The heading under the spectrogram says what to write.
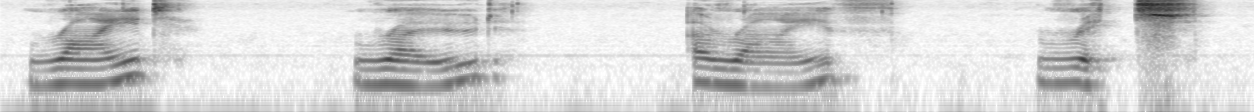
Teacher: British English does not roll the r.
